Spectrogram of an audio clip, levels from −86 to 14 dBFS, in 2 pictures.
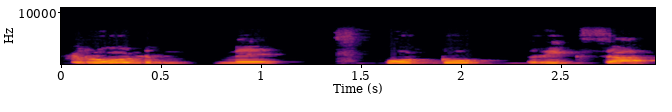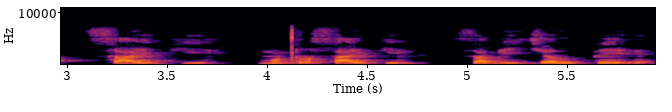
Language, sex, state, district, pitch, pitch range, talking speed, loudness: Hindi, male, Bihar, Saran, 160 Hz, 150-170 Hz, 110 wpm, -17 LUFS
